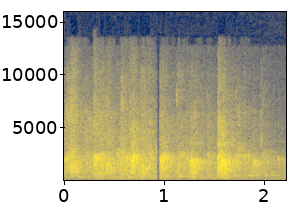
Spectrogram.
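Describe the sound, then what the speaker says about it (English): A small audience at the Godrej Innovation Center in Mumbai claps for Siddharth, a brief round of close, even applause lasting a couple of seconds. "Let's clap for Siddharth."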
